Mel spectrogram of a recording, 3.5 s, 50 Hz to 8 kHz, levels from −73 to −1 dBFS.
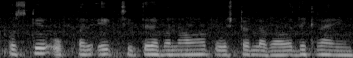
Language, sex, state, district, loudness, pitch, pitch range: Hindi, female, Bihar, Vaishali, -33 LUFS, 185 Hz, 175-190 Hz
